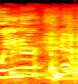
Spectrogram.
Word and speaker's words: Weiner: Weiner? Yeah. I can tell. Weiner. It's Weiner, by the way.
